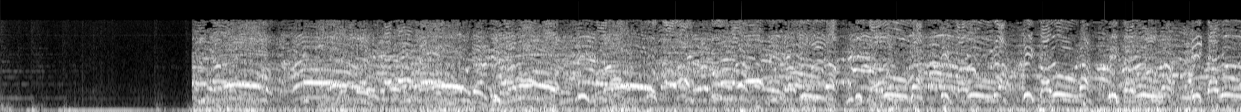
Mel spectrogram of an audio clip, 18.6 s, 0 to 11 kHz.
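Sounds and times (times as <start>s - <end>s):
dense crowd shouting insults and jeering at a bookshop: 2.8s - 18.6s.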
